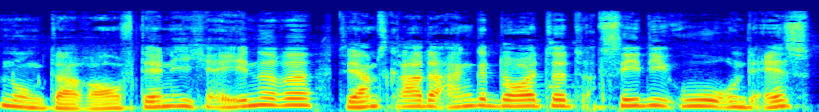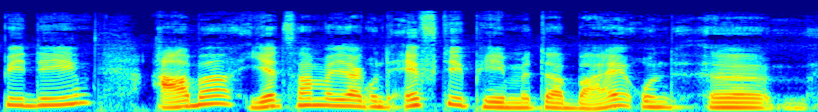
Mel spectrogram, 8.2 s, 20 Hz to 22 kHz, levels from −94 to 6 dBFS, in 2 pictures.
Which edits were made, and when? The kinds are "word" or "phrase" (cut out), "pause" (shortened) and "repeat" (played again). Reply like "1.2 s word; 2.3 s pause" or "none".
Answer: 1.6 s pause; 3.0 s word; 5.9 s word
